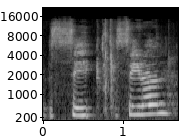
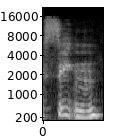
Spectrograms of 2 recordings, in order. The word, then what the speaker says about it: seitan: I like using seitan as a it's not pronounced like Satan, it's pronounced like Seitan.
